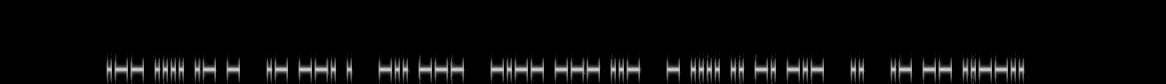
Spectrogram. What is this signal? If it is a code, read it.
Morse code, heard as a keyed tone, about 30 wpm, 700 Hz. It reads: WHAT AGE DO YOU THINK I AM?
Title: Sentences from Top 1000 Words - Review Part 3 - 30wpm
